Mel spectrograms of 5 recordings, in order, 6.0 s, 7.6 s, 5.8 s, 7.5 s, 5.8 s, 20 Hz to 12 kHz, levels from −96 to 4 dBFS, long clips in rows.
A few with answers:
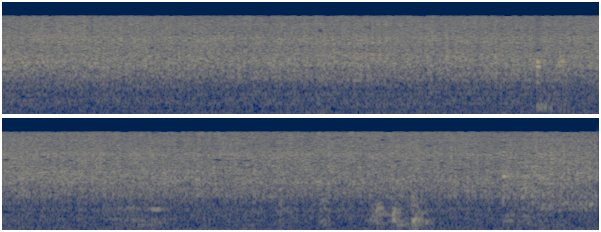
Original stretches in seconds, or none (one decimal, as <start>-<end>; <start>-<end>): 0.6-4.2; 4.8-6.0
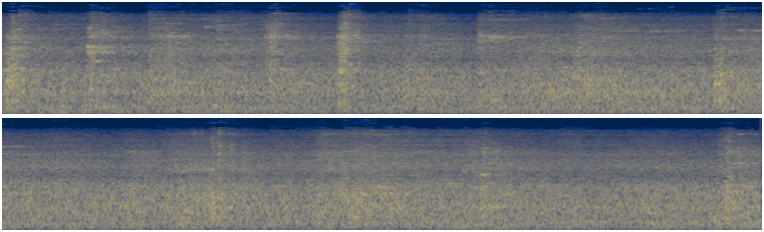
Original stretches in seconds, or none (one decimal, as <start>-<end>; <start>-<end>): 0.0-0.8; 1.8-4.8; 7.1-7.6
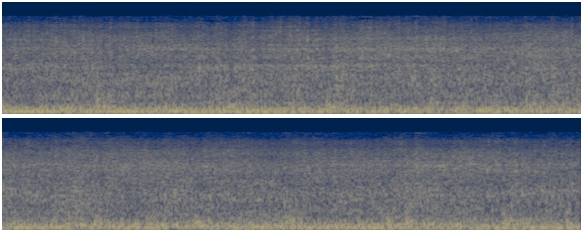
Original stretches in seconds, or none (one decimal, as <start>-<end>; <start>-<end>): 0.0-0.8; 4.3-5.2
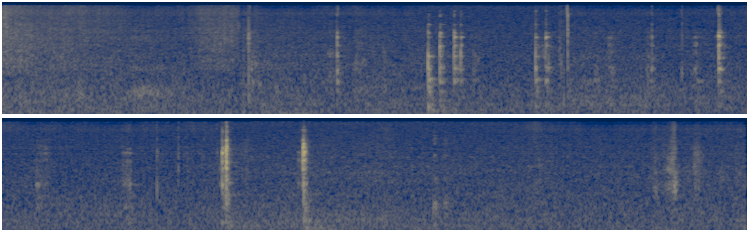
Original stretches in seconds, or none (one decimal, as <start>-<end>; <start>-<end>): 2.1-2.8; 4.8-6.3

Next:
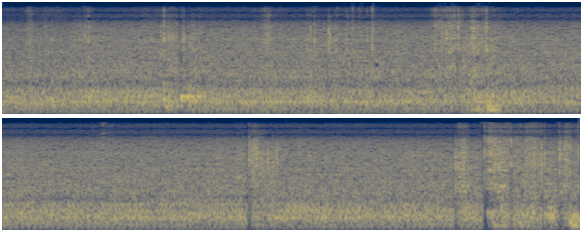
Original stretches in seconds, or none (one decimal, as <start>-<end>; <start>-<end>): 0.0-5.8

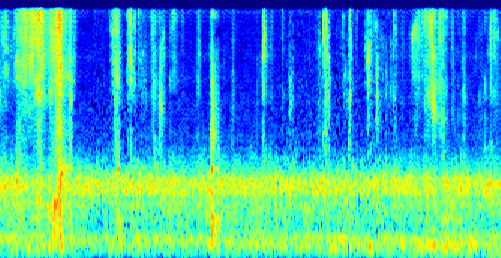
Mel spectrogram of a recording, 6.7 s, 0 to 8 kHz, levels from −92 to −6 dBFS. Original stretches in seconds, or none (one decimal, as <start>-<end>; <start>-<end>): 1.2-1.9; 3.7-5.3

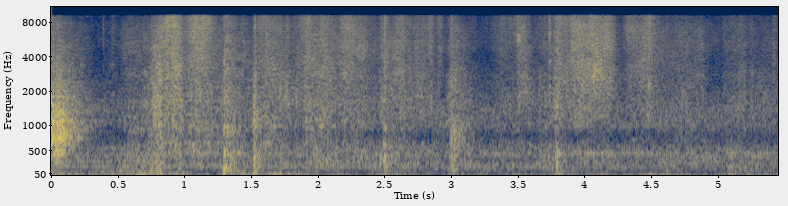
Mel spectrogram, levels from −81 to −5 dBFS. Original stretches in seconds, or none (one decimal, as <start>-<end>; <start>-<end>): 0.0-0.6; 3.9-5.5

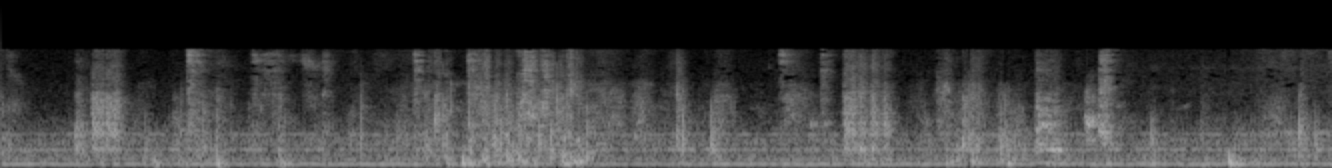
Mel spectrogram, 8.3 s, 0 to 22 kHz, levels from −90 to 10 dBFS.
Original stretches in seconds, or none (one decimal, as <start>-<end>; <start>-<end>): none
